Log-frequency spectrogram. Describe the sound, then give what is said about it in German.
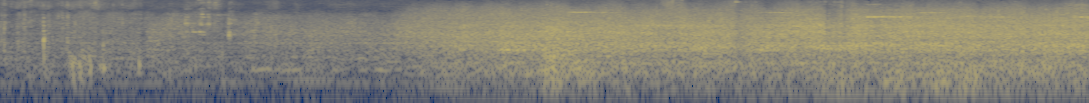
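A van drives into a prison in St. Petersburg, played from a video: a broad rumbling vehicle noise that swells after a few seconds and then holds steady and louder. “So this is our van going into the prison. Hier seht ihr unseren Laster, wie er ins Gefängnis geht.”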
